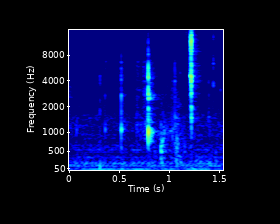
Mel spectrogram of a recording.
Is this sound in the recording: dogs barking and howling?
no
